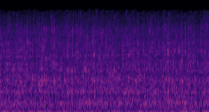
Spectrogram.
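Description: A small forest brook in autumn trickles and babbles steadily between stones, a continuous wash of running water with no voices.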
